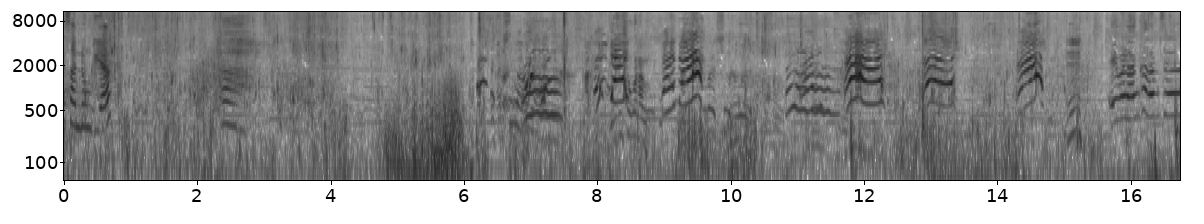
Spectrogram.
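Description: Paddles splash in water.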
